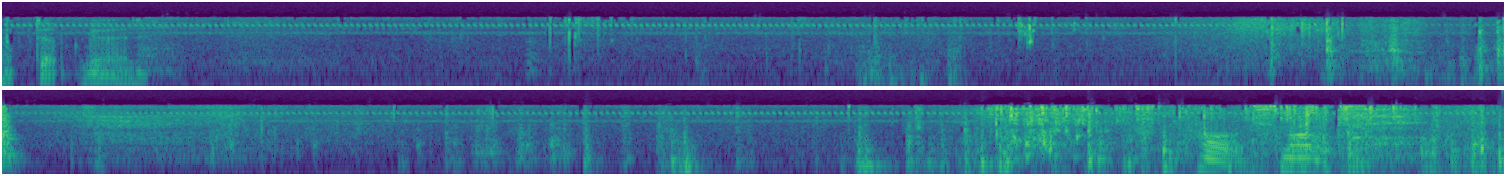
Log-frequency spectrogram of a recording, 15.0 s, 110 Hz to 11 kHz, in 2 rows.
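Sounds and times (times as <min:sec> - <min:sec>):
high-pitched whine: 0:00.0 - 0:15.0
knocks and clatters in boat: 0:06.6 - 0:07.7, 0:09.5 - 0:15.0.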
